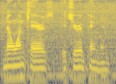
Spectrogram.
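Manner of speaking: ordinary talk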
